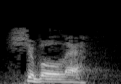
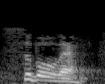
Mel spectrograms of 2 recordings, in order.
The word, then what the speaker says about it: Shibboleth: Pronounce Shibboleth." And those people could not pronounce their S-H's, and they said Sibboleth.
